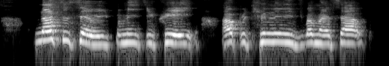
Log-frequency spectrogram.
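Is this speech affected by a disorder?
Yes: cerebral palsy; from birth, no breathing for 45 minutes at birth, gait mildly affected; speech mildly affected.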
